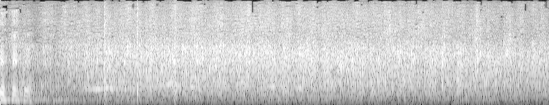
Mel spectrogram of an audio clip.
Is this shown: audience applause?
yes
